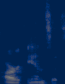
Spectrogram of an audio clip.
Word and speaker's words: Arkansas: But he was obviously pronouncing it wrong. It's Arkansas.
